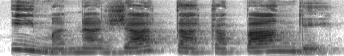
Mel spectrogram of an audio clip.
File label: how are you, kichwa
